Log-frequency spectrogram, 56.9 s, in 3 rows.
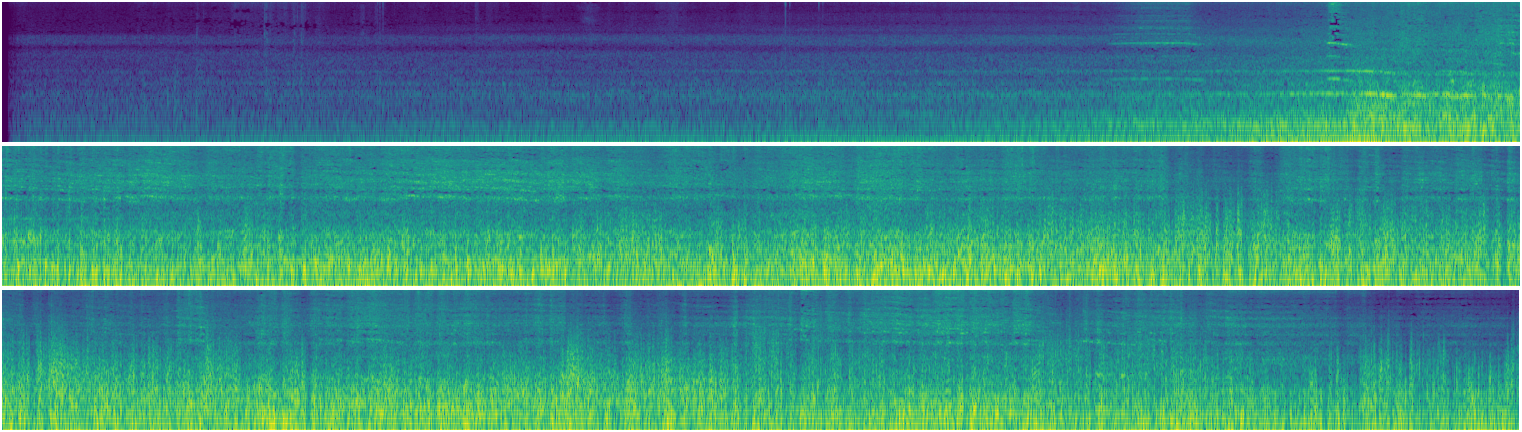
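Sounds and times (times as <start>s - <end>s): diesel locomotive engine rumble: 0.1s - 56.9s
locomotive horn: 13.7s - 19.5s
train wheels clattering: 16.7s - 55.8s.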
